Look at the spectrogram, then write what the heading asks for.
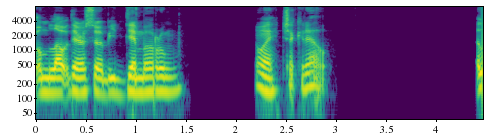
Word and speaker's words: Dämmerung: Dämmerung, as they probably just pronounce it here. But there's an umlaut there, so it'd be Dämmerung.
